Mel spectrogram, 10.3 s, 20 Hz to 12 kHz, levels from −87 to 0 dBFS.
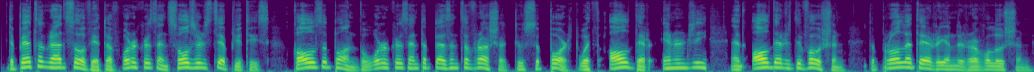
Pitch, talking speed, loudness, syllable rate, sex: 140 Hz, 175 wpm, -19 LUFS, 5.7 syllables/s, male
